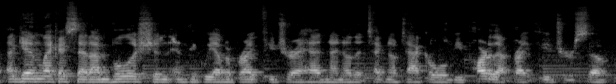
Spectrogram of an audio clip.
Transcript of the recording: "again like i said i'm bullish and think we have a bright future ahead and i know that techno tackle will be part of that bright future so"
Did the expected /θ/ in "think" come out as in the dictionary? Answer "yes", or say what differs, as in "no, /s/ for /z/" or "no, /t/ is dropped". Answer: yes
